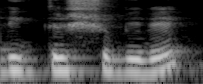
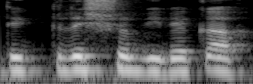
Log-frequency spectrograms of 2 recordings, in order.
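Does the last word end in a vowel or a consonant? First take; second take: consonant; vowel. First: The last word ends on a bare consonant. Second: The last word ends with an 'a' vowel. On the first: This is the Bengali way of saying it. "বাংলায় বললে" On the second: This is the original Sanskrit pronunciation. "যদি যথার্থ উচ্চারণে বলি"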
